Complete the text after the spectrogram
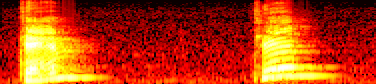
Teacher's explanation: Just with a rising intonation, Tam?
